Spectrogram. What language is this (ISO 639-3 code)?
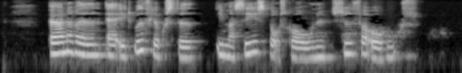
dan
